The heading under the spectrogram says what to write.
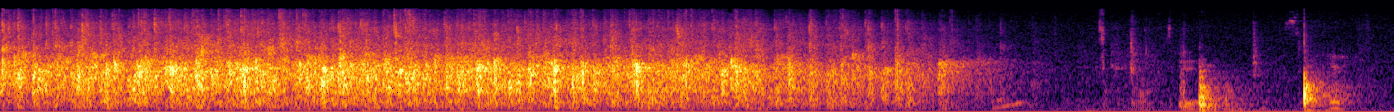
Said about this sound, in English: please give her a warm round of applause.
